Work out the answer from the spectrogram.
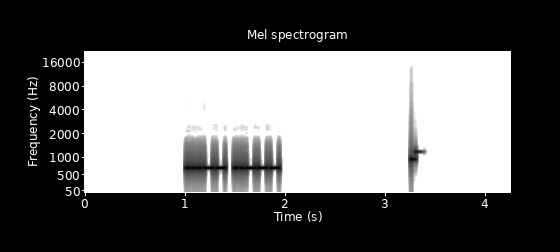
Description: Morse code, heard as a keyed tone, about 40 wpm, 700 Hz. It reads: 32
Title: Common Cut Numbers - 2-Digit 40wpm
